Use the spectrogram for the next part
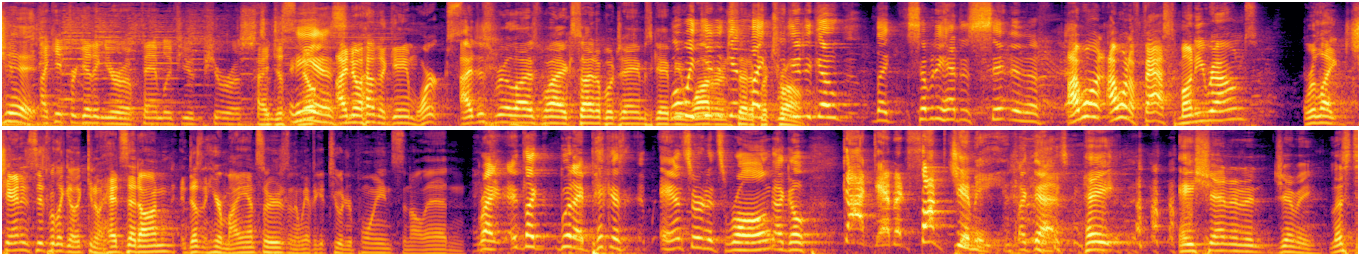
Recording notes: Recorded Live at 50west club in front of a packed house, last day of SLCC 2016.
